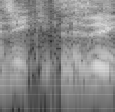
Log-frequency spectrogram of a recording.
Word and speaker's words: tzatziki: Tzatziki.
